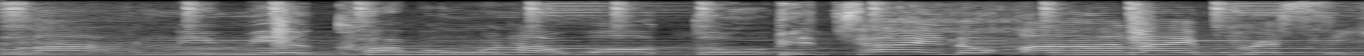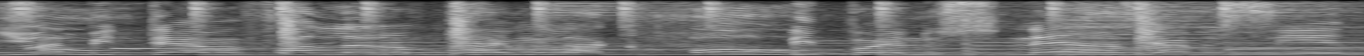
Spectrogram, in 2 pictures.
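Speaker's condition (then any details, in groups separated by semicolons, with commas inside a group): No condition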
